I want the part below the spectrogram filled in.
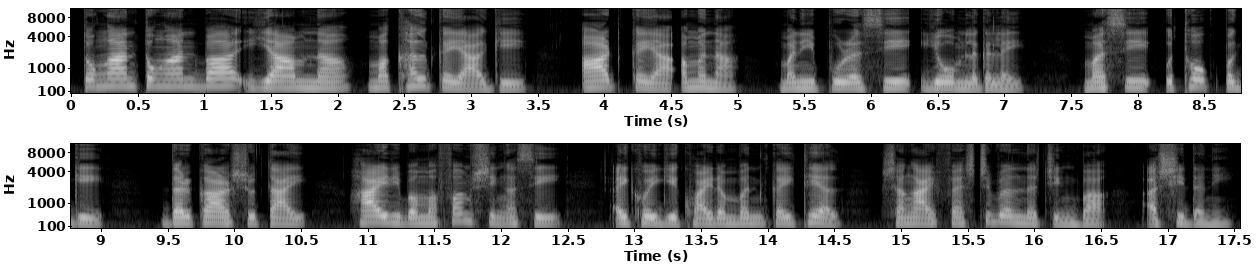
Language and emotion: Manipuri, neutral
